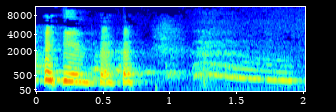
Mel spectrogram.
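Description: A baby laughs.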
